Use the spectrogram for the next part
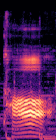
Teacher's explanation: when we use the word car, we do not need to pronounce the R anymore because most Brits would use an H word instead by saying ka.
